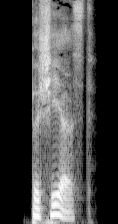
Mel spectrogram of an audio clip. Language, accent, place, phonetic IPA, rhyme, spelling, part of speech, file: German, Germany, Berlin, [bəˈʃeːɐ̯st], -eːɐ̯st, bescherst, verb, De-bescherst.ogg
- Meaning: second-person singular present of bescheren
